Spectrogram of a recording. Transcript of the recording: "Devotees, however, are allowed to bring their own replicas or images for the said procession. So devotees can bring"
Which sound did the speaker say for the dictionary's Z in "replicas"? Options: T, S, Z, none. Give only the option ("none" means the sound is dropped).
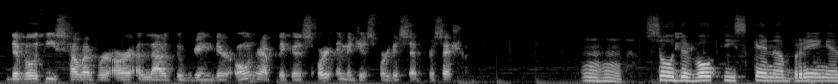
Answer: S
